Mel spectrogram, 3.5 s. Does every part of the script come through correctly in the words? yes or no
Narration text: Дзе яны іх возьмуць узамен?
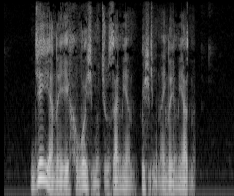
no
